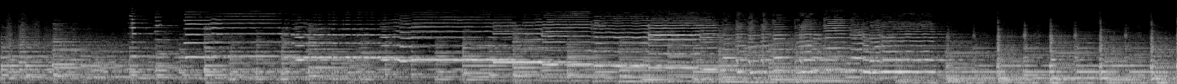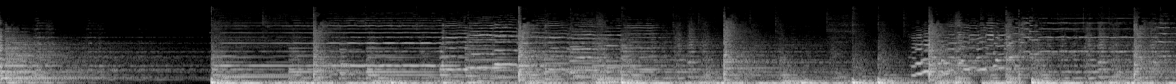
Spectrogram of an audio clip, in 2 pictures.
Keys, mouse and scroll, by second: 0.1-0.5 scroll up 2, 0.7-1.1 scroll up 2, 1.3-1.7 scroll up 2, 2.2-2.9 scroll down 2, 3.0-4.0 scroll up 3, 4.5-4.8 scroll up 1, 5.1-5.5 scroll down 1, 5.6-7.9 scroll down 14, 10.7 click, 11.6-12.2 scroll down 2, 12.8-14.1 drag, 14.8 click, 22.1 click, 22.9 click.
